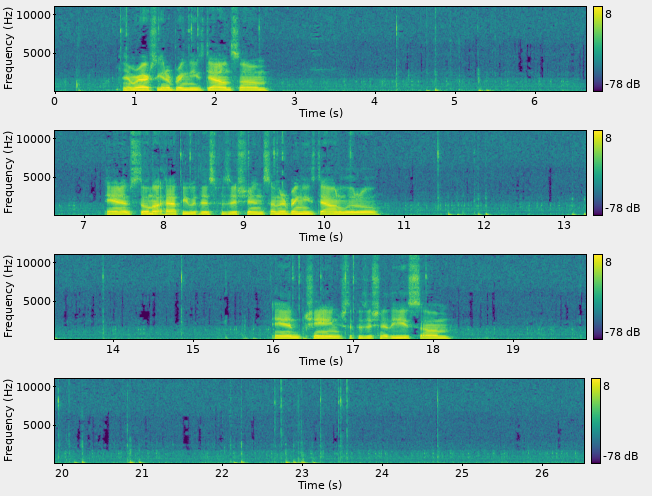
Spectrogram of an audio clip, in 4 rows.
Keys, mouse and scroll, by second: 0.0 middle click, 0.9-4.4 drag, 1.0 c, 1.7-2.8 right drag, 4.7 Tab, 5.3 z, 7.8 Tab, 8.5 z, 8.8 c, 10.4 click, 11.4 click, 11.6 z, 11.9 Tab, 13.1 Tab, 13.9-15.7 drag, 15.7 z, 16.6 c, 16.6 right click, 18.1-19.6 drag, 20.2 Tab, 20.9 z, 22.2 Tab, 22.8 z, 23.1 c, 23.5 middle click, 26.0 click.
